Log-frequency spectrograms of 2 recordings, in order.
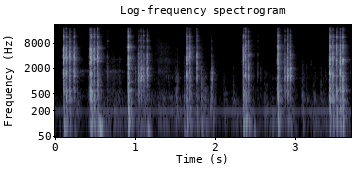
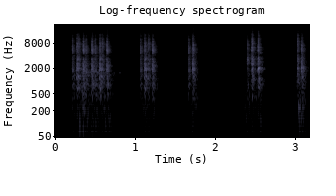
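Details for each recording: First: Late-1990s Kenwood KA-5090R amplifier, motorized input selector switch after cleaning with lubricating contact cleaner: crisp, even detent clicks about one and a half per second with no scratching; it turns smoothly. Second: Late-1990s Kenwood KA-5090R amplifier: irregular bursts of sharp clicking as the motorized input selector switches sources by itself; suspected dirty or worn switch or a dry joint, not confirmed.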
